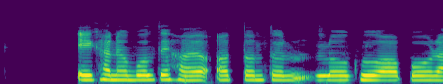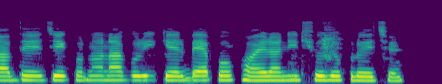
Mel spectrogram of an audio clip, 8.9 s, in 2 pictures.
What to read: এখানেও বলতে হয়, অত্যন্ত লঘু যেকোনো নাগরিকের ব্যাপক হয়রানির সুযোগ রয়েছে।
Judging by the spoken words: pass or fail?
fail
